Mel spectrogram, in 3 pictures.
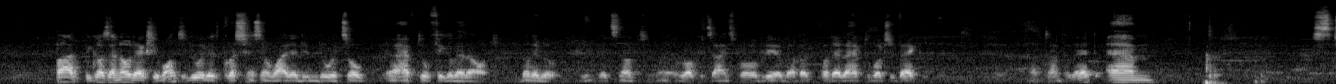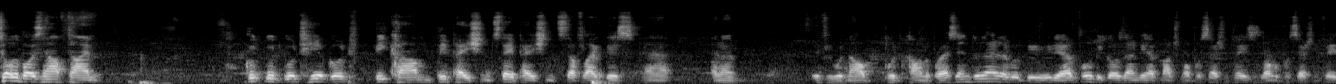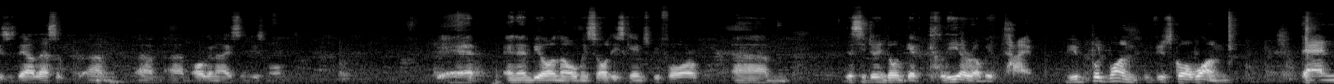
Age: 50-69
